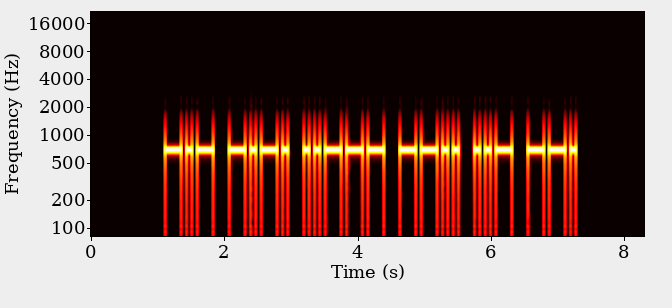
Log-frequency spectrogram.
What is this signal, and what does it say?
Morse code, heard as a keyed tone, about 15 wpm, 700 Hz. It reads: KC2ZUG
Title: USA Call Signs 15wpm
